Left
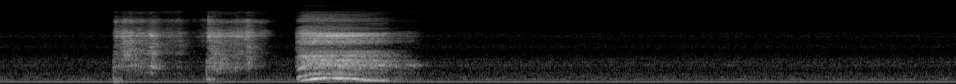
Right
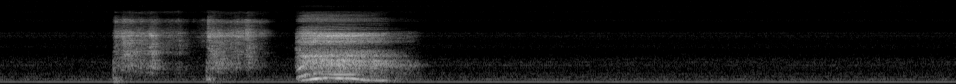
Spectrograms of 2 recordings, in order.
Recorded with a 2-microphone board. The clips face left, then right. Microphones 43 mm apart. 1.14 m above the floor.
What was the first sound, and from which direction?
Footsteps, 10° right (ahead or behind).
